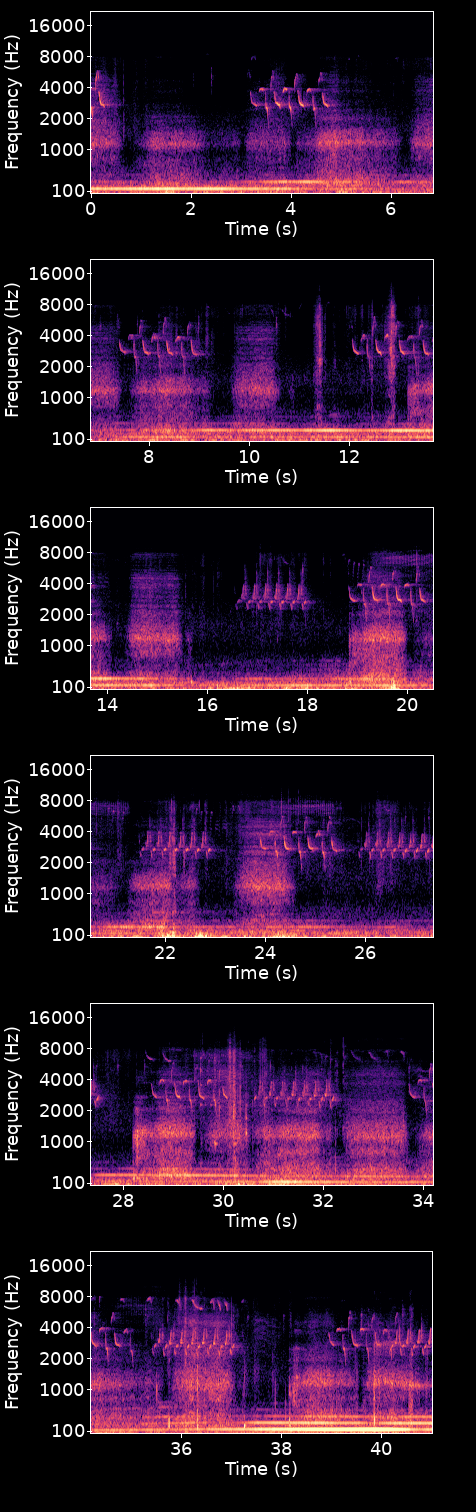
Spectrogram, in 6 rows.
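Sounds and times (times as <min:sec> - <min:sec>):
steady low hum: 0:00.0 - 0:41.0
songbird singing trilled phrases: 0:33.7 - 0:37.3.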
